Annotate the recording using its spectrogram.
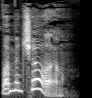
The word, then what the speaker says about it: limoncello: It is Limoncello. That's how you pronounce it.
